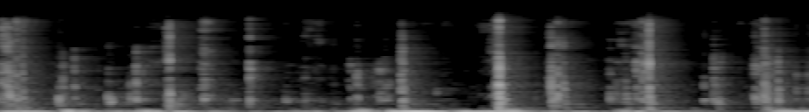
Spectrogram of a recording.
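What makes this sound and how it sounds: Long fingernails on both hands tap quickly across the top of a printed cardboard box lying flat. The result is a rapid, uneven patter of short, dry clicks that die away almost at once, over a steady low hum.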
